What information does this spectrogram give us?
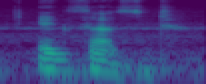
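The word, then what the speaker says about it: exhaust: silent H কিছু শব্দে অনুচ্চারিত যেমন ভিকল এইচ এর উচ্চারণ নাই যানবাহন যেমন এক্সজাস্ট ক্লান্ত করা এখানেও এইচ এর উচ্চারণ নাই কেয়াস সি এইচও এস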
